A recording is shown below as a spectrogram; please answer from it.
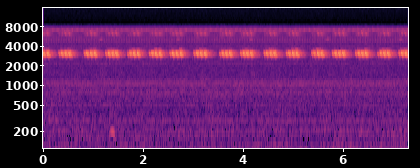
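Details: A cricket gives a long, even run of bright, high chirps, each a quick burst of pulses, about two per second, steady throughout.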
